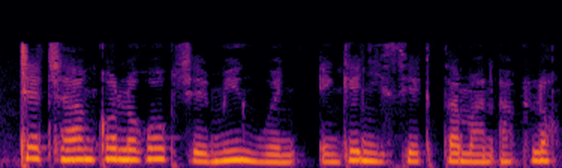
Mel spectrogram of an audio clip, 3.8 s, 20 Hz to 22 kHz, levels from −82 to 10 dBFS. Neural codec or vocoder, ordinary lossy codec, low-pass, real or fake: none; AAC, 24 kbps; 19.8 kHz; real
